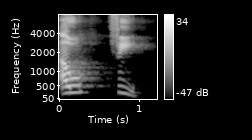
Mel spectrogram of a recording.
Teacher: واوے لین کو نرم آواز کے ساتھ جلدی سے معروف پڑھیں گے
